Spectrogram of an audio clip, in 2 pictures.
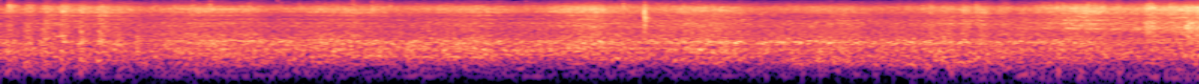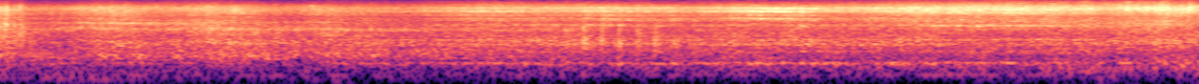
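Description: A freight train rushes past close by with a loud, steady roar.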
